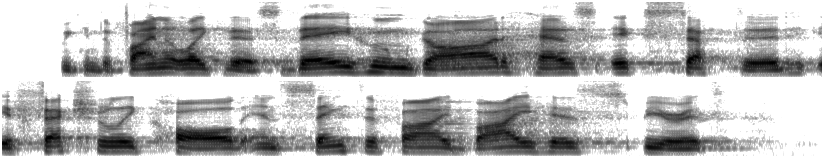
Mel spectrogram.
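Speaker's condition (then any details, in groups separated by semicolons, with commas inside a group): No condition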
